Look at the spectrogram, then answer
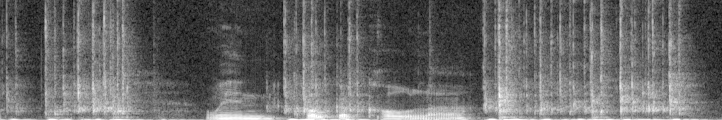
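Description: Quick bursts of clattering keystrokes on a computer keyboard at a programmer's desk, rapid and close, with someone speaking over a pause in the typing.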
